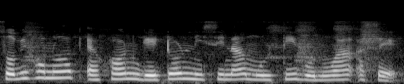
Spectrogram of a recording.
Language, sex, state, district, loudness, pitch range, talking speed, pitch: Assamese, female, Assam, Kamrup Metropolitan, -15 LUFS, 215-255 Hz, 105 wpm, 240 Hz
